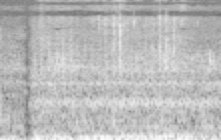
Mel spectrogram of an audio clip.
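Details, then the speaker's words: Mechanical chest percussor used by respiratory therapy students demonstrating chest physiotherapy on a patient: low, steady motorized buzz vibrating against the chest. "One of the main devices we'll use on our patient is the percussive. Hey, Mr. Smith, my name is and I'm going to be doing a chest percussion on you."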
